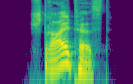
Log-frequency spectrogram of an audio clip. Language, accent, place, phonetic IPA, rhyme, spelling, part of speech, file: German, Germany, Berlin, [ˈʃtʁaːltəst], -aːltəst, strahltest, verb, De-strahltest.ogg
- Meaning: inflection of strahlen: 1. second-person singular preterite 2. second-person singular subjunctive II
